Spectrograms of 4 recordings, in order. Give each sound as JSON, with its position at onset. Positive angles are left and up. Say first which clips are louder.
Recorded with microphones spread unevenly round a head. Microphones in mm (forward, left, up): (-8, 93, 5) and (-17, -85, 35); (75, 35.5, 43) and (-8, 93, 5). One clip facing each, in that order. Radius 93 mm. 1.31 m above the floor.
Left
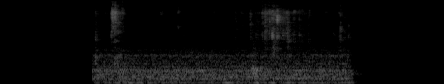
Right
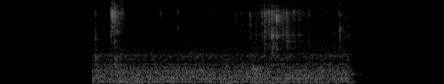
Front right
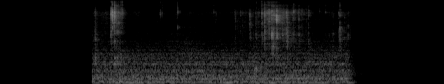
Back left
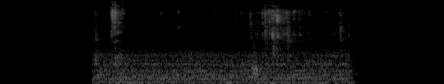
{"t": 0.9, "sound": "a crack", "louder": "right 1 dB, front right 3 dB", "azimuth_deg": -30, "distance_m": 0.5}
{"t": 2.5, "sound": "a whoosh", "louder": "left 1 dB, back left 2 dB", "azimuth_deg": 160, "distance_m": 1.0}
